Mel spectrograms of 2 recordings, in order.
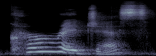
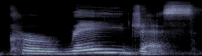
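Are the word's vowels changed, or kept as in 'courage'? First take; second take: kept; changed. First: The vowels are kept as in 'courage'. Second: The vowels change from those in 'courage'. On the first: The speaker calls it wrong. "we don't say courageous" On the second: The speaker calls it right. "we say courageous"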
